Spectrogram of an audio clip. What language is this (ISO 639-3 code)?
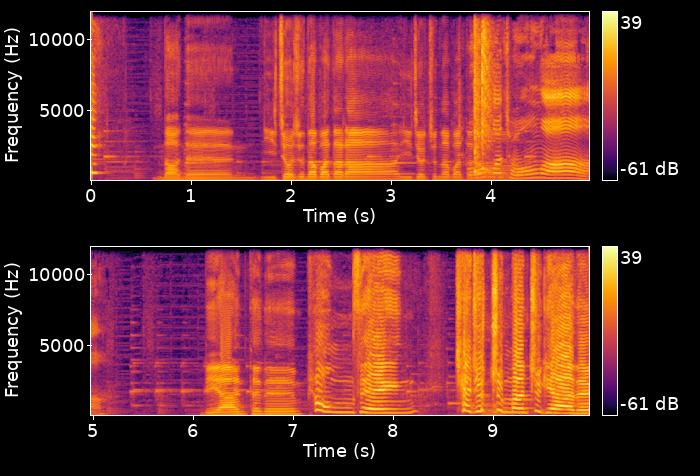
kor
